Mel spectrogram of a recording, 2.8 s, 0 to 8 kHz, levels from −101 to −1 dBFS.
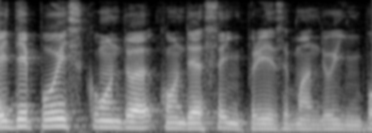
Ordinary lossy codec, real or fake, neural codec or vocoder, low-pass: none; real; none; none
